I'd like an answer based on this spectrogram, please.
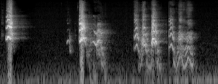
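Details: Yorkshire Terriers giving two loud, sharp single barks, then a fast run of yappy barks ending in a wavering, whimpering whine; faint low hum in the quiet gaps.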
